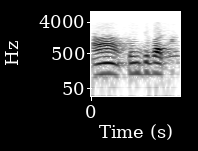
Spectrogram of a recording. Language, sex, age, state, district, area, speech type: Bengali, male, 60+, West Bengal, Uttar Dinajpur, rural, conversation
